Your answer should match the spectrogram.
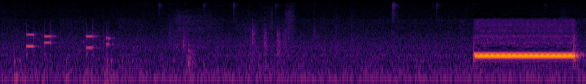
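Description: Telephone keypad tones as an account code is entered: a quick run of short beeps, then a quiet gap, then a long, loud, steady tone.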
